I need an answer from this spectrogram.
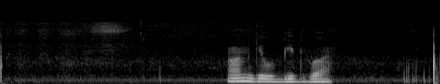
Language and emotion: Russian, neutral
